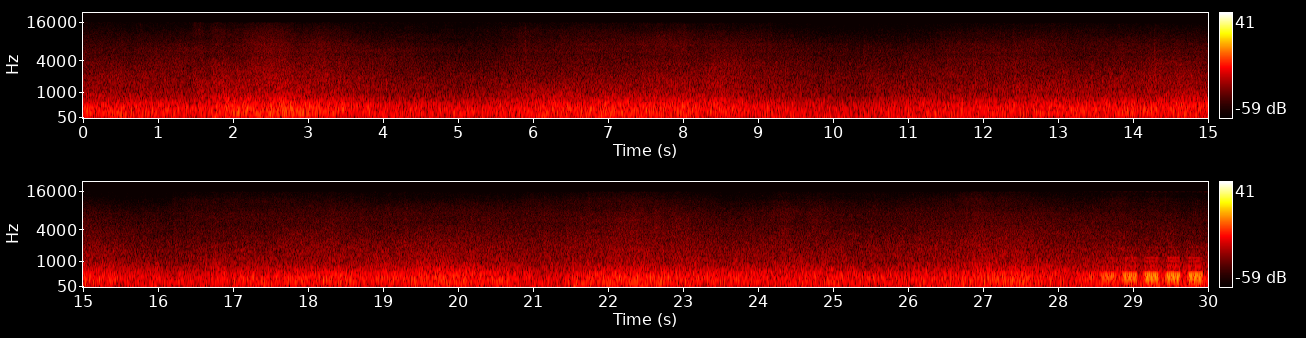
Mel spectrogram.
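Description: Ocean surf breaking on a sandy beach, a steady rush that swells and fades as each wave comes in. Near the end, music with a rapid repeating guitar figure comes in.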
